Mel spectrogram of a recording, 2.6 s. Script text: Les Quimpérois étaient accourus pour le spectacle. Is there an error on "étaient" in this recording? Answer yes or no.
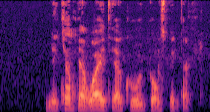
no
